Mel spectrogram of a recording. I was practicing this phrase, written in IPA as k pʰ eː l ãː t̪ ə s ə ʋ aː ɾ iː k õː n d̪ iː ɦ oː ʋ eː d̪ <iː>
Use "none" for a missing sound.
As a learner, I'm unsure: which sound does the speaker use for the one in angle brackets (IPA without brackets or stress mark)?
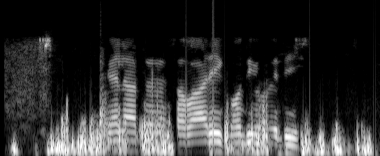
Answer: iː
